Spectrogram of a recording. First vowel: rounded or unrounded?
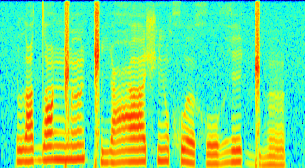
unrounded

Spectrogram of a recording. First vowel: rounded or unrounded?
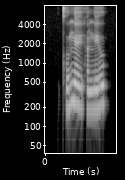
rounded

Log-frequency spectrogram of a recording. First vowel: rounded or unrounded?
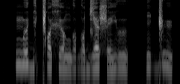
rounded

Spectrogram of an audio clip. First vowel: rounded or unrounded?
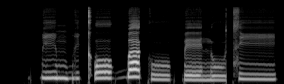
unrounded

